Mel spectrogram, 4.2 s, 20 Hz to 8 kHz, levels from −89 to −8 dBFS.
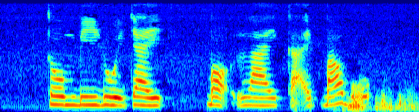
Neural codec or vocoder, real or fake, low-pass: none; real; 7.2 kHz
